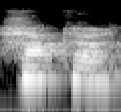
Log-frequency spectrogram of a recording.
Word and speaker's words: haka: Dlatego tutaj Aotearoa, Iwi, Haka słynna. Tutaj samogłoski są wymawiane dokładnie tak jak w naszym polskim alfabecie.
